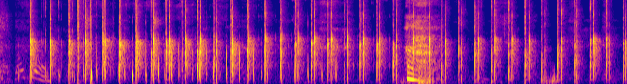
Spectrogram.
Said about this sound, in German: So. Wir haben es geschafft. Ich will Applaus hören.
